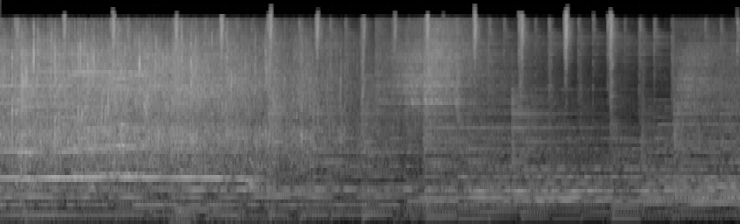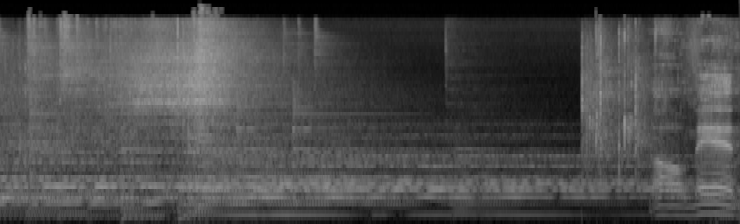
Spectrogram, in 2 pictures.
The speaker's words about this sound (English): So across all of our campuses, even online, can we just stand and not applaud the name of Hope, but applaud the name of our faithful God and His faithfulness and His power?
